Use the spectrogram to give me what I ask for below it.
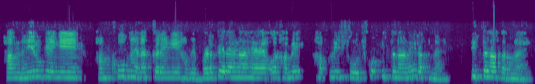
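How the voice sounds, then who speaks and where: A woman's voice: on the high side, steady tone, measured pace, clear, resonant tone, dull audio. A young woman, a student, giving casual motivational career advice straight to her viewers, direct and coaxing, often checking they follow. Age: young adult. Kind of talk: casual motivational talk to camera.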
